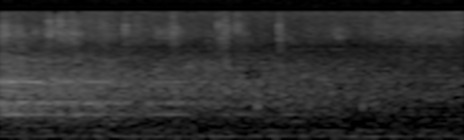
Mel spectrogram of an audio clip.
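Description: Near silence: the last of a PA announcement dies away in a large arena, leaving faint room hum.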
